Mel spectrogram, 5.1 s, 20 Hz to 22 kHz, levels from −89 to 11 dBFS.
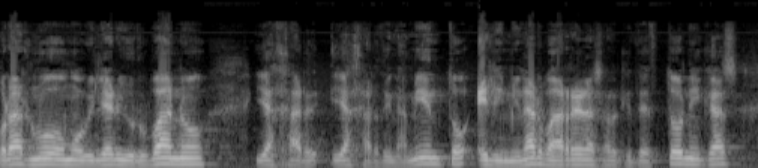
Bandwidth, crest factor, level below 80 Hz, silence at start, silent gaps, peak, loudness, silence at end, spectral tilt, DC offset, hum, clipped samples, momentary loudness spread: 13.5 kHz; 18 dB; -60 dBFS; 0 s; none; -6 dBFS; -23 LUFS; 0.05 s; -6 dB/octave; under 0.1%; none; under 0.1%; 10 LU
